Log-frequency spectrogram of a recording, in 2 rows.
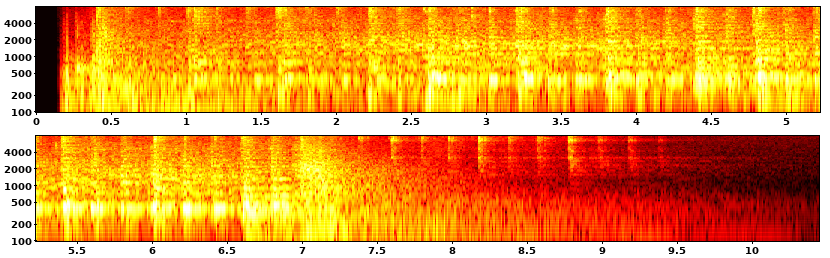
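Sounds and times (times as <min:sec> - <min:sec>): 
string instrument: 0:00.2 - 0:09.6.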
